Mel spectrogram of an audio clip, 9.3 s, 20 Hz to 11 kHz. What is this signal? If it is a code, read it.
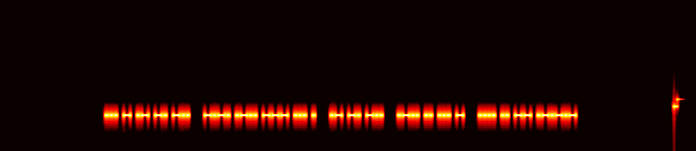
Morse code, heard as a keyed tone, about 37 wpm, 700 Hz. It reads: STAND CLOSE AND LIST HIM.
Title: Sentences from Top 1000 Words - Review Part 2 - 40wpm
